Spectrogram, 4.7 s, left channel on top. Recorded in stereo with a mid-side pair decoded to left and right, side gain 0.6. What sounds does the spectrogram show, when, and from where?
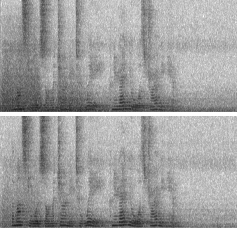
0.2 s a woman speaking: 15° right, 0.9 m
